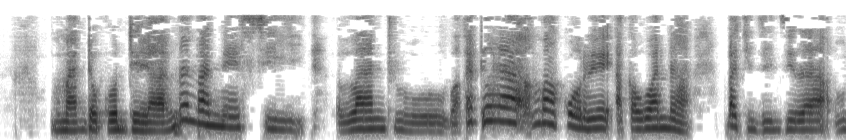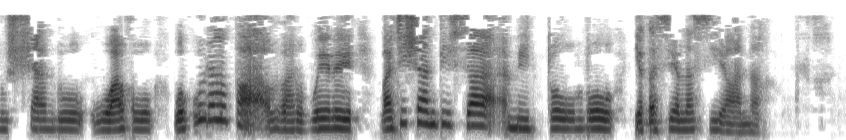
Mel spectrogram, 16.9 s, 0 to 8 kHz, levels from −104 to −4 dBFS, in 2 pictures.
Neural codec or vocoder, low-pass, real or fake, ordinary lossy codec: codec, 16 kHz in and 24 kHz out, 0.6 kbps, FireRedTTS-2 codec; 7.2 kHz; fake; MP3, 24 kbps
